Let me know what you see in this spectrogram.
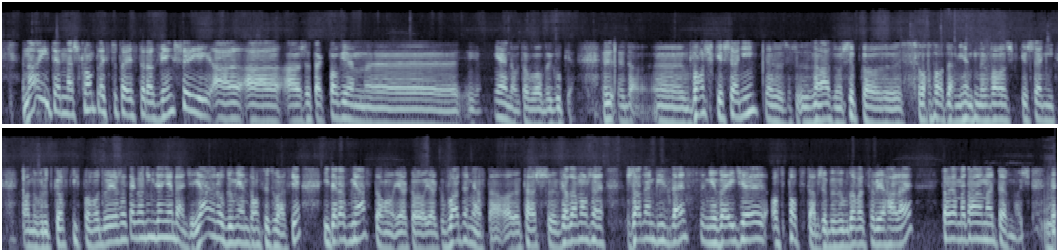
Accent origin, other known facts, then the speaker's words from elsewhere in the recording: Poznań, Greater Poland Voivodeship, Poland; jak my, jako Poznaniacy sobie nie zainwestujemy w porządną halę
